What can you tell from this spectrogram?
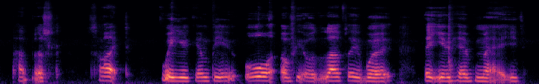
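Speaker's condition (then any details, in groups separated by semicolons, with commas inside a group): Cerebral palsy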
